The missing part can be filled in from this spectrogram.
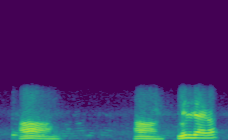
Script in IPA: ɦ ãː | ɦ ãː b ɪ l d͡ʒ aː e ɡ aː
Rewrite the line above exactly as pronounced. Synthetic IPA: ɦ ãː | ɦ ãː m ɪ l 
